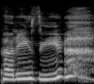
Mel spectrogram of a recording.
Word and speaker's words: Parisi: Welcome, Ida Parisi, which I always mispronounce. I'm so sorry. Say it with the Italian accent, Parisi.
